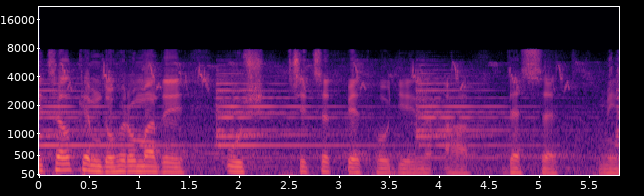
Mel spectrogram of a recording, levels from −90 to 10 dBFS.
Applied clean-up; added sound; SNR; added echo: none; Church bell; 7 dB; none.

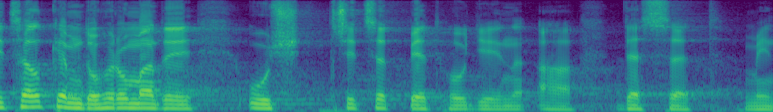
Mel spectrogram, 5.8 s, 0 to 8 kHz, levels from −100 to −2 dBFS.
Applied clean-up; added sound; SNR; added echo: none; none; none; none.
